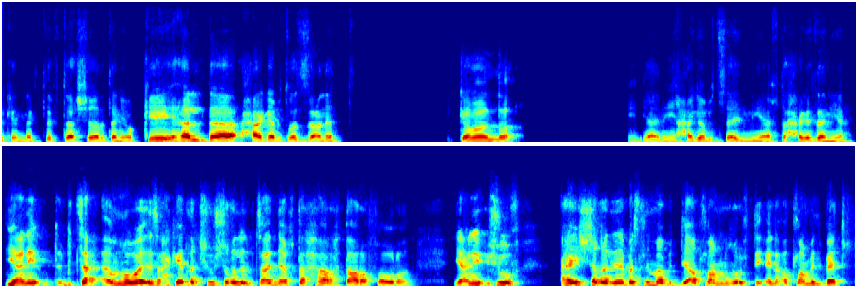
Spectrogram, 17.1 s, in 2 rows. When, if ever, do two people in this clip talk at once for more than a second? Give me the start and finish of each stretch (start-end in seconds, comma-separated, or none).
none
